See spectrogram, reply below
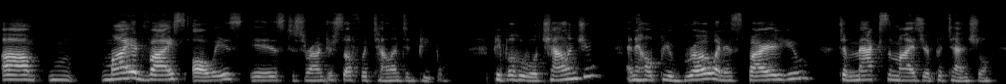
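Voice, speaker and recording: A woman from Cuba, who runs a childcare center, delivers a lively webinar presentation to attendees on a video call. She has a Cuban accent and a mid-range voice at a moderate pace.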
